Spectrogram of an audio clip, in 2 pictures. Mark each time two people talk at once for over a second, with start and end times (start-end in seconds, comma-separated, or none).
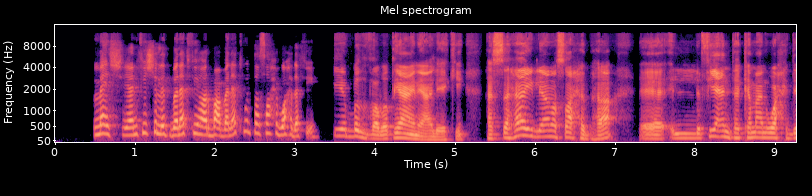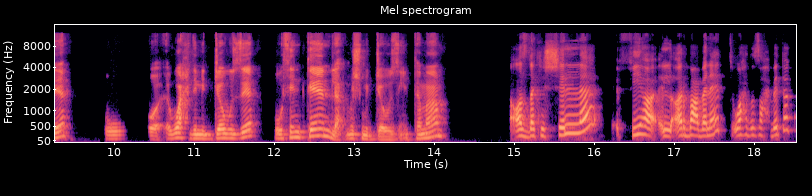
none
